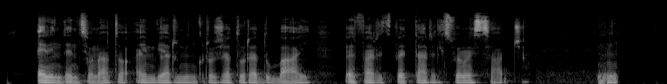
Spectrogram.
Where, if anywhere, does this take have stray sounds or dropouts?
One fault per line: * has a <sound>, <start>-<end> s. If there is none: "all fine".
* has a laugh, 6.0-6.2 s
